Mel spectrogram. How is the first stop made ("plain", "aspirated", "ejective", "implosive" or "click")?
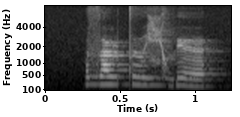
plain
